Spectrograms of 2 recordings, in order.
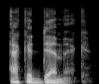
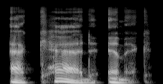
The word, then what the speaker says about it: academic: Stress on the dem. Academic. Not academic. Not academic. Academic. 4 syllables. Third one loudest.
